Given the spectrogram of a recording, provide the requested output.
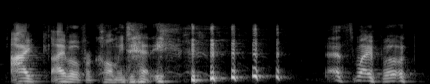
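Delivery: giggling through the vote; high, breaking into laughter; laughing. Real, not acted. Votes for silly clip, laughing.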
